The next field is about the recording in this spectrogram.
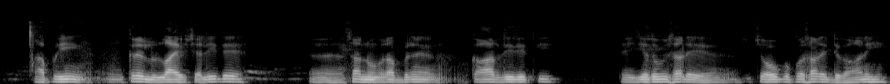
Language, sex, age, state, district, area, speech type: Dogri, male, 60+, Jammu and Kashmir, Samba, rural, spontaneous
